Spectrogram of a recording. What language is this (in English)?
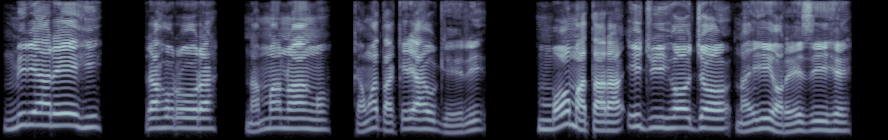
Igbo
